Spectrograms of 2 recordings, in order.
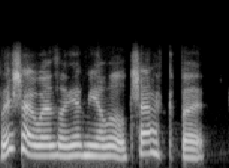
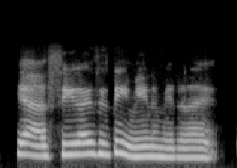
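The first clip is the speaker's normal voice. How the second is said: usual speaking voice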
